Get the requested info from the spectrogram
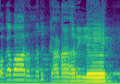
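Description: A man's voice chanting in a sing-song delivery, with long held notes that bend in pitch; the loudest held note comes near the end.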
